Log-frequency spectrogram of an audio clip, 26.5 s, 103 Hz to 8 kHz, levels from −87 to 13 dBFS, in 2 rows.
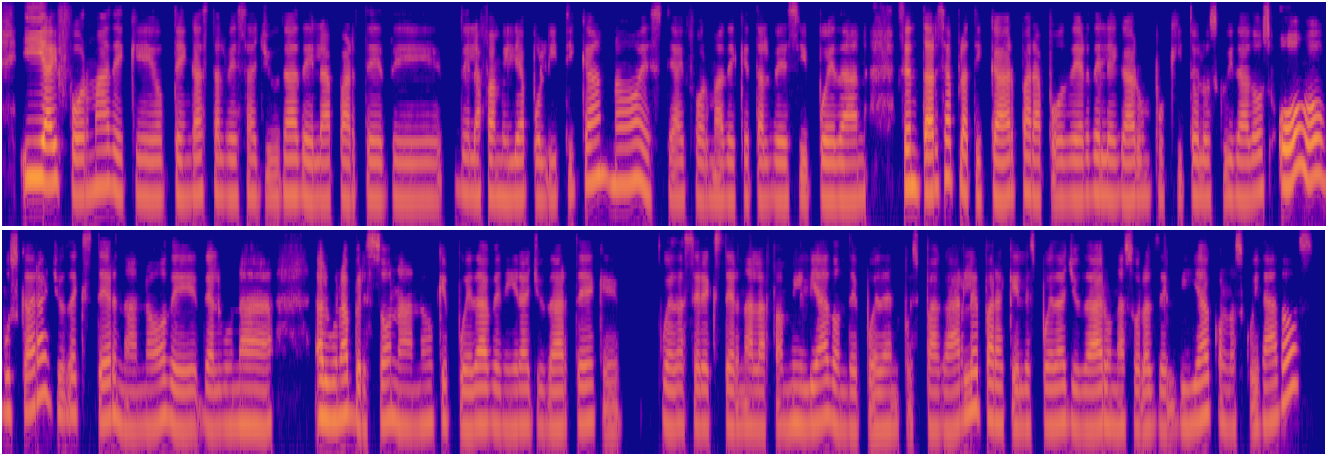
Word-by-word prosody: ¿y 270 -4 +9
hay 245 +1 +9
forma 210 +3 +1
de 200 -3 -1
que 185 -2 -3
obtengas 190 +1 -2
tal 195 -1 -4
vez, 185 0 -5
ayuda 190 - -1
de 185 -2 0
la 180 0 0
parte 180 0 -2
de 180 0 -5
de 200 -3 -6
la 190 0 0
familia 185 0 0
política, 195 +8 -1
no?, 240 +2 +2
este, 210 -6 -3
¿hay 180 - -3
forma 180 -1 -4
de 180 -1 -3
que 185 +1 -7
tal 180 -2 -3
vez 175 -1 -2
sí 90 -1 -5
puedan 180 0 +1 0.3
sentarse 225 +1 +6
a - - +1
platicar 190 -3 +1
para 195 -2 +1
poder 185 +1 -2
delegar 185 -2 0
un 190 0 -9
poquito 190 -1 -6
los 185 0 -3
cuidados, 190 +3 -1
o 245 +9 +9
o 270 +1 +6
buscar 235 +3 0
ayuda 305 -7 -2
externa, 205 -5 -2
no, 180 +4 -3
de 175 -3 -1
de 185 -3 -1
alguna 185 0 -1 0.4
alguna 215 +1 +4
persona, 185 -1 -1
no, 190 +2 -7
que 200 - -5
pueda 185 -1 +1
venir 180 -1 -5
a - - +1
ayudarte 185 +2 -2
que 85 0 -7 0.4
pueda 185 -1 -2
ser 185 - -2
externa 180 0 -1
a - - -4
la 175 0 0
familia 190 +3 -1
donde 175 -3 -4
pueden, 175 +1 -4
pues, - - -11
pagarle 180 +8 -1
para 195 -4 0
que - - -3
les 180 0 -6
pueda 185 0 -1
ayudar 180 -1 +1
unas 185 0 -3
horas 180 0 -3
del 175 +1 -7
día 200 +5 0
con 185 - -7
los 180 - -5
cuidados? 290 - -1
185 Hz, 175 wpm, -24 LUFS, 180-200 Hz, 0.4 s, y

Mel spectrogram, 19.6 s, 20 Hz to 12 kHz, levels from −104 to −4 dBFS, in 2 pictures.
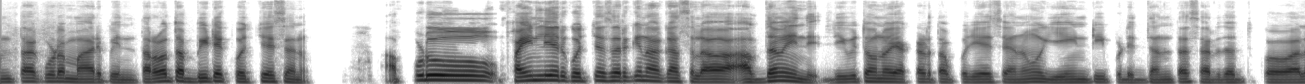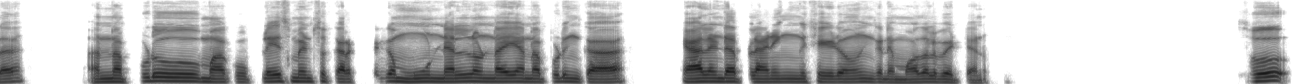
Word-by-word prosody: అంతా 120 +3 -3
కూడా 135 0 0
మారిపోయింది. 110 -3 -3
తర్వాత 140 +5 +2
బీటెక్‌కొచ్చేసాను. 130 -4 -1 0.7
అప్పుడు 190 +1 +4 0.6
ఫైనల్ 185 +4 +4
ఇయర్‌కి 170 -4 +2
వచ్చేసరికి 160 +2 -1
నాకు 145 -3 -1
అసలు 120 -3 -2 0.3
అర్థమైంది. 130 - +1
జీవితంలో 125 +2 -1
ఎక్కడ 115 +2 -6
తప్పు 110 0 -7
చేశాను? 110 +1 -4 0.3
ఏంటి 110 +1 -5
ఇప్పుడు 105 -1 -9
ఇదంతా 105 +3 -5
సరిదిద్దుకోవాలా? 105 +1 -2 0.6
అన్నప్పుడు 130 +5 0 0.4
మాకు 120 0 -1 0.2
ప్లేస్‌మెంట్స్ 135 0 -1
కరెక్ట్‌గా 130 +4 -2
3 130 +1 0
నెలలు 135 +2 +2
ఉన్నాయి 130 0 +3
అన్నప్పుడు 125 +2 -2
ఇంకా, 115 -1 +1 0.6
క్యాలెండర్ 130 -1 +4
ప్లానింగ్ 120 0 0
చేయడం 120 0 0
ఇంకా 120 - -3
నేను 105 -1 -3
మొదలుపెట్టాను. 115 -3 -2 2.0
సో 155 +4 +3
125 Hz, 110 wpm, -22 LUFS, 110-135 Hz, 2.0 s, అప్పుడు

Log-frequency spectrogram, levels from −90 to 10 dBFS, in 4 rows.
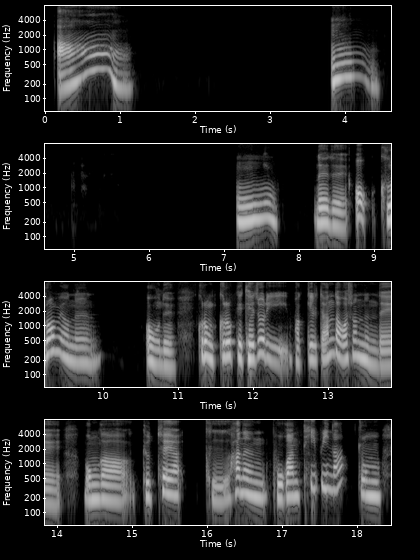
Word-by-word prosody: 아. 220 - 0 2.7
음. 260 -6 -1 2.7
어 220 +2 +3 0.5
네네. 175 -5 +2
어 255 -2 +4 0.2
그러면은 205 - 0 0.6
어 180 -4 +2
네 150 -2 -3 0.3
그럼 240 -4 +4
그렇게 235 -1 +3
계절이 210 -2 +1
바뀔 195 +3 -3
때 - - -2
한다고 245 -2 +2
하셨는데 160 - -2 0.3
뭔가 180 -2 +1 0.2
교체하 230 +3 +2 0.3
그 170 0 -6
하는 230 -6 +1
보관 215 +2 +3
팁이나 315 - -3
좀 220 -3 +1
215 Hz, 145 characters per minute, -23 LUFS, 180-245 Hz, 2.7 s, 어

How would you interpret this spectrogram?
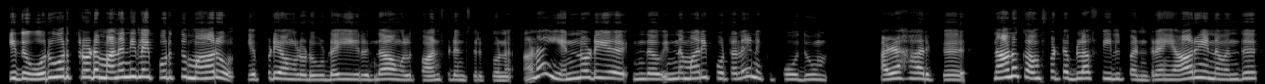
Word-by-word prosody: இது 275 0 +1 0.2
ஒரு, 280 +5 +3
ஒருத்தரோட 340 -1 +4
மனநிலை 340 +4 +6
பொறுத்து 320 +2 -4
மாறும் 290 0 +3 0.2
எப்டி 265 +5 -5
அவங்களோட 235 -4 -2
உடை 225 +2 -1 0.2
இருந்தா 220 +2 -2
அவங்களுக்கு 215 -3 -4
கான்ஃபிடன்ஸ் 210 -1 -4
இருக்குனு. 190 -1 -7 0.2
ஆனா, 355 +5 +1 0.2
என்னுடைய 310 +4 +1 0.3
இந்த 250 0 -2 0.2
இந்த 260 +2 -2
மாரி 295 +4 0
போட்டாலே 270 +4 -4
எனக்கு 250 -9 -6
போதும். 230 0 -5 0.6
அழகா 275 +1 +1
இருக்கு 220 -1 -5 0.5
நானும் 350 +4 +6
கம்ஃபர்டபுளா 285 -1 -1
ஃபீல் 260 -3 -4
பண்றேன். 220 +1 -3
யாரும் 295 +6 +4
என்ன 255 -3 -1
வந்து 240 +4 -3
260 Hz, 140 wpm, -23 LUFS, 225-300 Hz, 0.6 s, மனநிலை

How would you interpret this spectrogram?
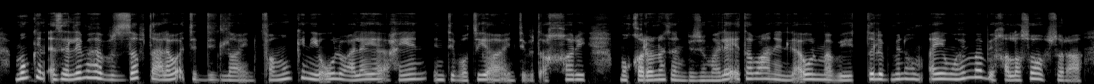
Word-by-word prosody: ممكن 290 +5 +3
أسلّمها 265 +6 +4
بالضبط 220 +4 0
على 215 +1 +3
وقت - - -1
الdeadline 200 -3 -6
فممكن 265 +6 -2
يقولوا 250 -1 +1
عليَّ 225 +5 +1
أحيانًا 240 +4 -1
أنتِ 215 -1 -4
بطيئة، 215 +3 0
أنتِ 185 - -7
بتأخّري 225 0 -2 0.3
مقارنةً 205 +1 +2
بزملائي، 185 +1 -1
طبعًا 260 -1 0
اللي 205 -2 -2
أوّل 240 0 +4
ما 230 - 0
بيطّلب 225 +4 0
منهم 245 0 -2
أي 250 +1 +5
مهمّة 270 +7 +1
بيخلصوها 245 -3 0
بسرعة. 200 -3 -3
225 Hz, 140 wpm, -25 LUFS, 205-255 Hz, 0.3 s, أي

